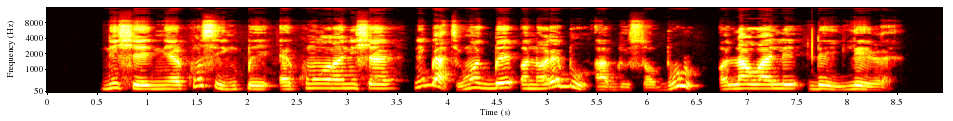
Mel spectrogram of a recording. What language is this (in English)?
Yoruba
